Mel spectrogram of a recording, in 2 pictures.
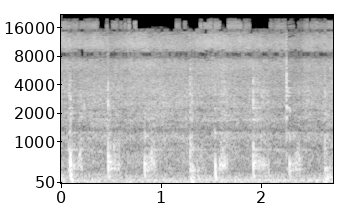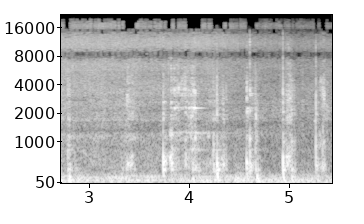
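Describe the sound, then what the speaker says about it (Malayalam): Chopped tomatoes stirred into a frying chicken roast masala: loud, close, rhythmic scraping of a spoon over a continuous sizzle, each stroke clearly separate, with no voices. "നമുക്ക് ഈ അരിഞ്ഞ് വെച്ച് തക്കാളി പഴം കൂടെ അങ്ങ് ചേർത്തേക്കാം നല്ലപോലെ ഒന്ന് എടുക്കാം"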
